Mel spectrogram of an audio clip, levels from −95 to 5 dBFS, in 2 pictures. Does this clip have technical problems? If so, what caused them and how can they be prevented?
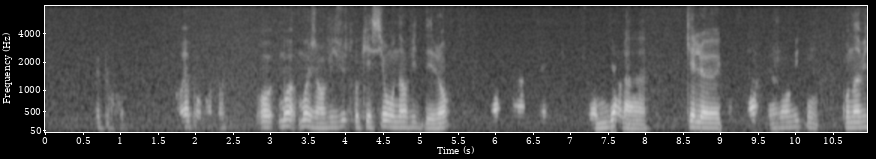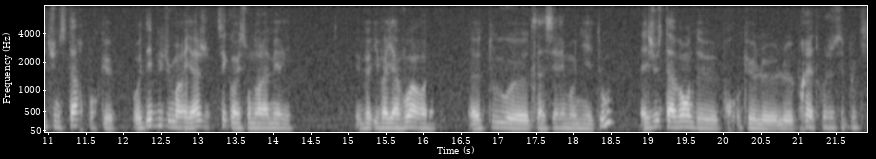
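Yes. Speech suppressed in double talk: the echo canceller likely mistook overlapping talk for loudspeaker echo and turned the near talker down along with it. From 5.86 to 7.9 s the speech sinks by about 25 dB. From 9.02 to 10.15 s it drops again, by about 20 dB. More reliable double-talk detection and gentler residual-echo suppression would prevent this.

Bit errors on an ADPCM link: flipped bits on the G.722 path upset the decoder's step size and predictor, so each error kept ringing for a few milliseconds. Short rough bursts with pops and abrupt level changes occur at 9.47 to 9.55 s and at 12.76 to 12.87 s. A cleaner transmission link with error detection and concealment would prevent this.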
